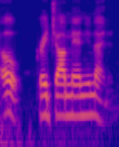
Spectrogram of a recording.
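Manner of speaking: sarcastic, fake sincerity. Congratulating manchester united at the start of the podcast: sarcastic. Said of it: "it's sarcastic".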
